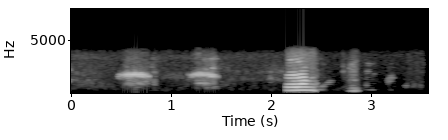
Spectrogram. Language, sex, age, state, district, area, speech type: Hindi, female, 18-30, Uttar Pradesh, Varanasi, rural, conversation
